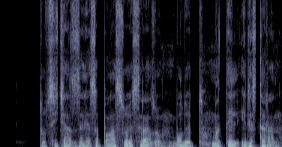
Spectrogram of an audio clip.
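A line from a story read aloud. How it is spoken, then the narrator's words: Plain. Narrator (Russian): сказал он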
